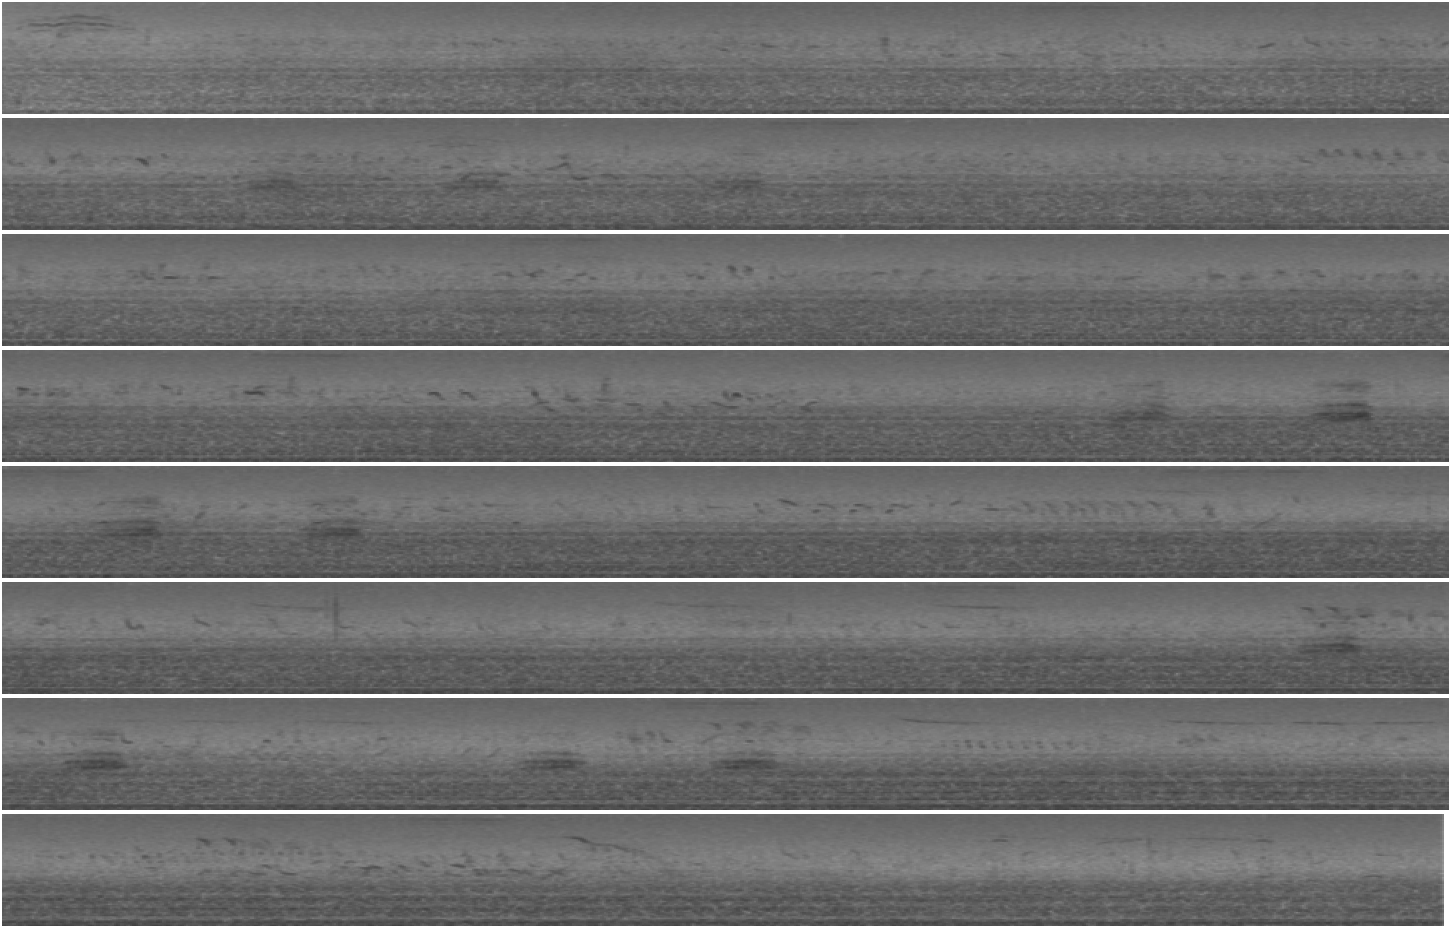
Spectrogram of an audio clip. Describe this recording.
schiffe, rhein, wasser, fahhrrad, wellen, plätschern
